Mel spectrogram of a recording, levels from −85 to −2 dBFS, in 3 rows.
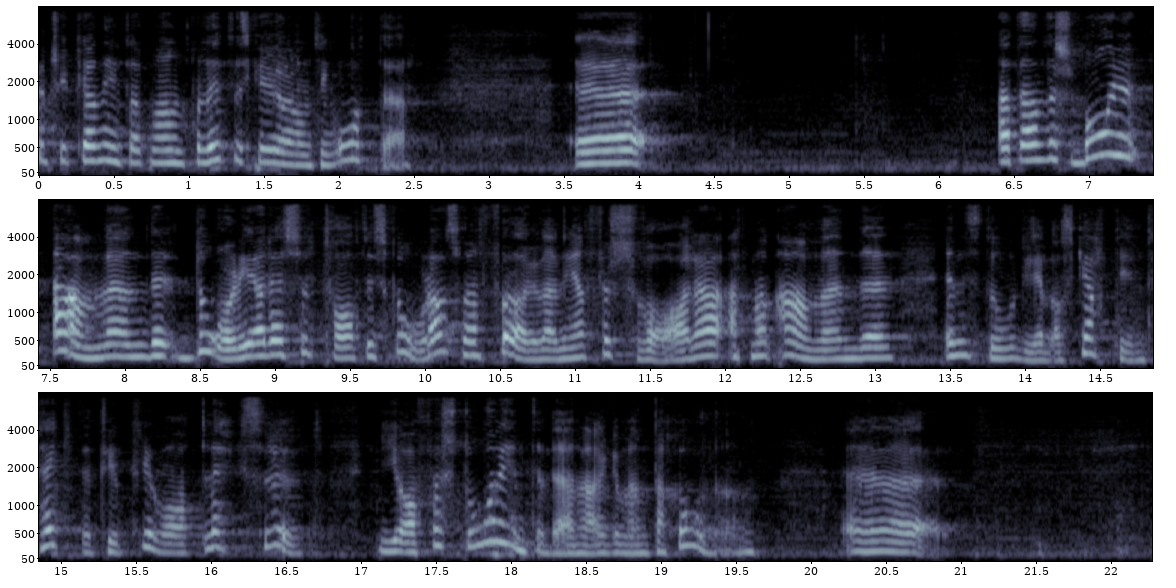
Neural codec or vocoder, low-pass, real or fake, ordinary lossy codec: codec, 44.1 kHz, 2.6 kbps, SNAC; 7.2 kHz; fake; none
